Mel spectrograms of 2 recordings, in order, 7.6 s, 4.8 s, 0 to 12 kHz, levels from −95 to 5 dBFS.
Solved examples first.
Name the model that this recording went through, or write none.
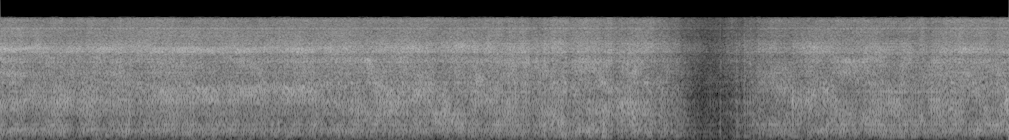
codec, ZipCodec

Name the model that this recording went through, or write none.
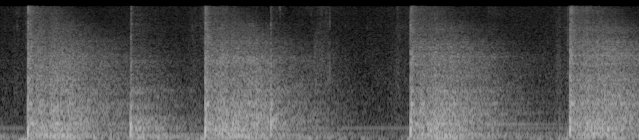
none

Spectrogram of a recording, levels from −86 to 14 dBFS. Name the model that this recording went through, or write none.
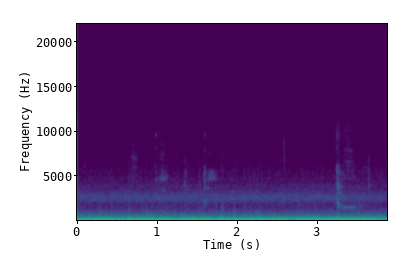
vocoder, BigVGAN v2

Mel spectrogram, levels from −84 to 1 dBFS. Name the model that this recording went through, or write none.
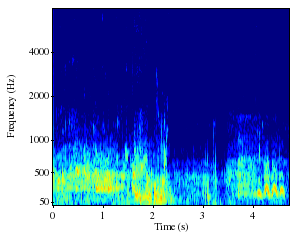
vocoder, Vocos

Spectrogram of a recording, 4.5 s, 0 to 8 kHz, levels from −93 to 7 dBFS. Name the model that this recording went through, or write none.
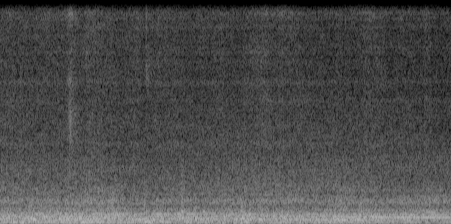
autoencoder, DAC-VAE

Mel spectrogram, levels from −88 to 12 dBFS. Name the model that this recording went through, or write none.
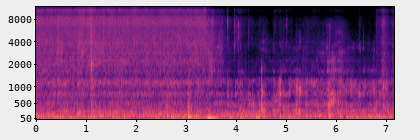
codec, SNAC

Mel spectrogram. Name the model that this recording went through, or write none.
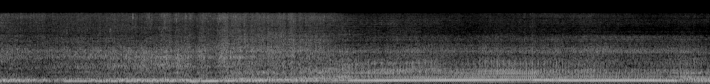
none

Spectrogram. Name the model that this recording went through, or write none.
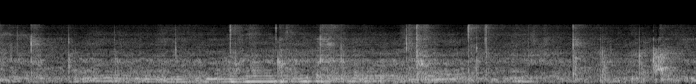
codec, SNAC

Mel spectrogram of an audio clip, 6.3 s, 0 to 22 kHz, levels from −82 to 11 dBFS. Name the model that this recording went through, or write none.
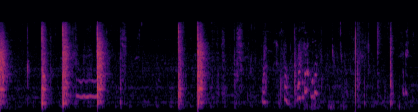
none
